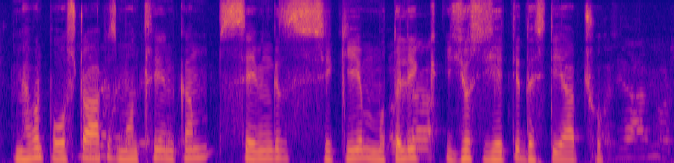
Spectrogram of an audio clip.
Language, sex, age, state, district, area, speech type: Kashmiri, male, 18-30, Jammu and Kashmir, Kulgam, rural, read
